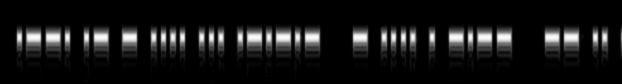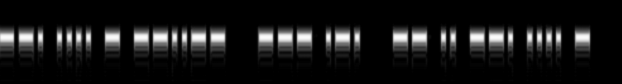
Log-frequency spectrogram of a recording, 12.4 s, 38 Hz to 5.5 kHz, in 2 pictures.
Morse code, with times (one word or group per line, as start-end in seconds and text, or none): 0.2-3.2 PATHS.
3.5-5.1 THEY
5.4-8.5 MIGHT,
8.8-9.8 OR
10.1-12.1 MIGHT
